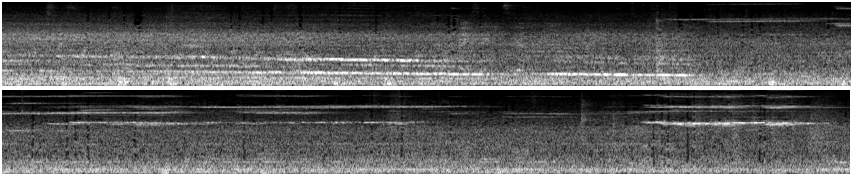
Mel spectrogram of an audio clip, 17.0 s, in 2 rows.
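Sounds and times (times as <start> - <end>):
train carriages rumbling: 0.0 - 16.9
high-pitched metallic squeals: 6.8 - 16.9.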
